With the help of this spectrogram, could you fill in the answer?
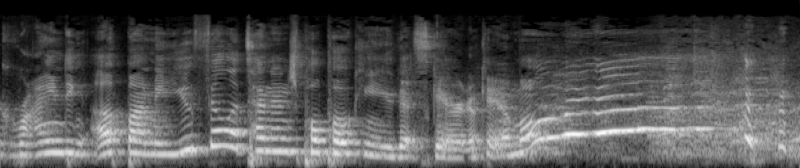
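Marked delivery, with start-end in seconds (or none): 3.5-5.3 high, loud mock gasp of shock. Surprised on the dance floor, hammed-up shriek. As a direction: squeal it in fake alarm.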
